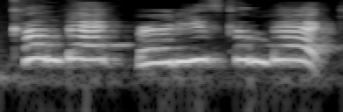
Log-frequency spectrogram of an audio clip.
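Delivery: put-on high, slow little boy calling out; a toddler's high wailing call; toddler screaming. A narrator's reading. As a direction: call after the birds like a small child. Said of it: "was screaming".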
